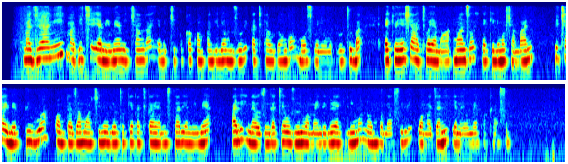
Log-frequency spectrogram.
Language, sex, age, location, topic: Swahili, female, 18-24, Nairobi, health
